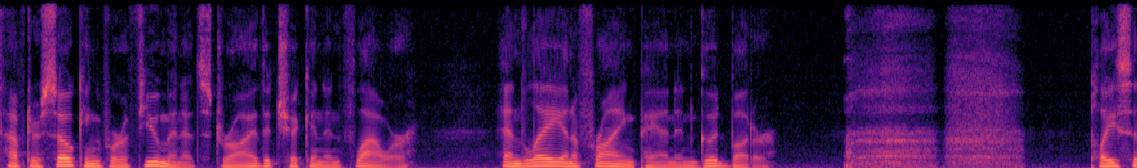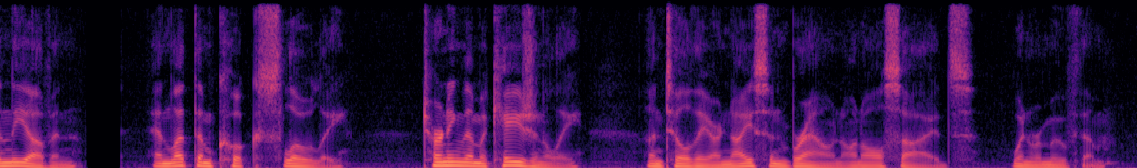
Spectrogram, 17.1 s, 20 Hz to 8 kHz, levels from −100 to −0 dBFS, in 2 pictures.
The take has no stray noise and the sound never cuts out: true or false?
false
